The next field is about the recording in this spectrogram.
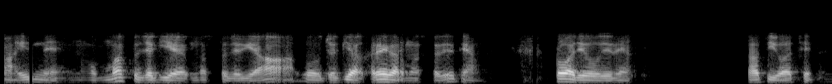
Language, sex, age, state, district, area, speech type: Gujarati, male, 18-30, Gujarat, Kutch, rural, conversation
